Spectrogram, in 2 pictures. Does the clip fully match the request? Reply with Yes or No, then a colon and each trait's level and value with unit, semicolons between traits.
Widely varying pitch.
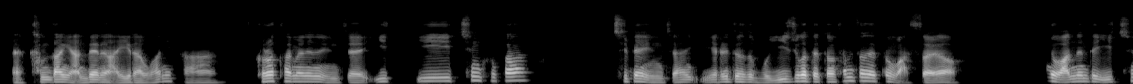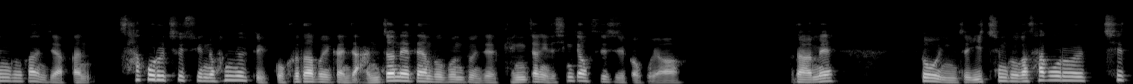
Yes: wide, 6.8 semitones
